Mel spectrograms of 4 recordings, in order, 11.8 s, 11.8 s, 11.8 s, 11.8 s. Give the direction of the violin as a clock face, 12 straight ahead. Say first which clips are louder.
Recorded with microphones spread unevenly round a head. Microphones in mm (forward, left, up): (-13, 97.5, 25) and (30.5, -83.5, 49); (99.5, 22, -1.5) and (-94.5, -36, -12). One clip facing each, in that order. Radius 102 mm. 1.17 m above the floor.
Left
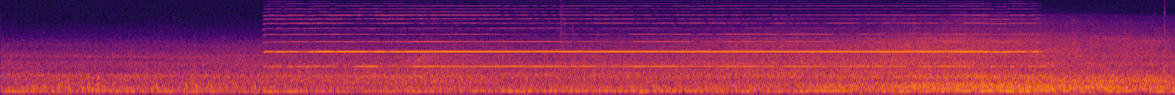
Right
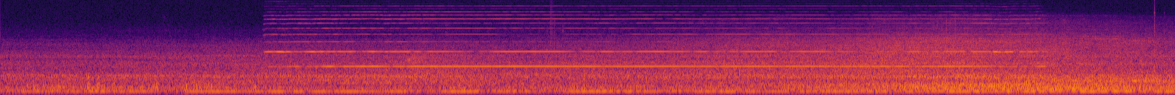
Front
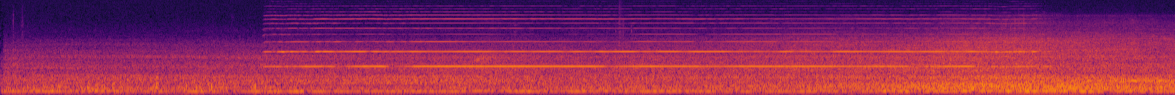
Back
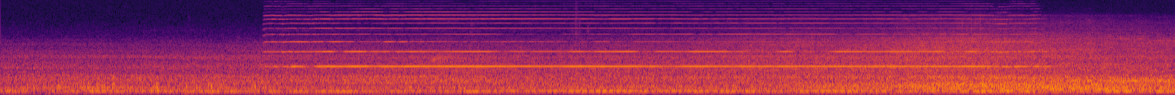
Left 1 dB, even; 8 o'clock.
